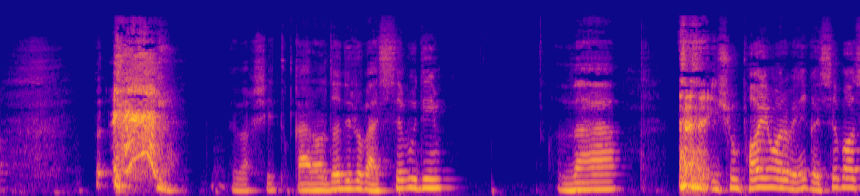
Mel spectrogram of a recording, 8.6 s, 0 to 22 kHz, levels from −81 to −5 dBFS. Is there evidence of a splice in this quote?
no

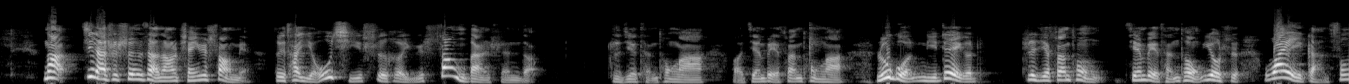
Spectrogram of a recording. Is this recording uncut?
yes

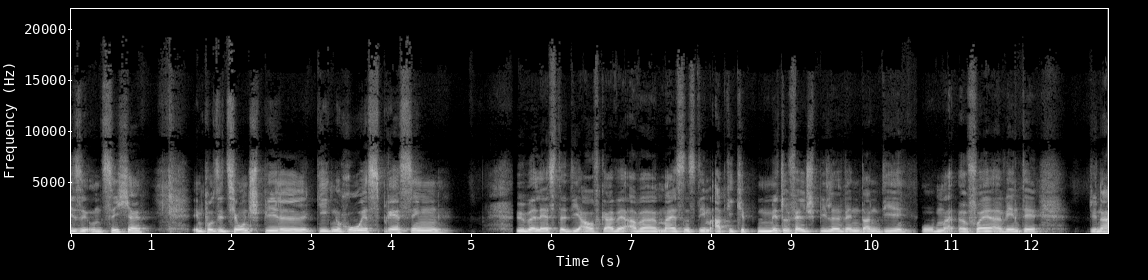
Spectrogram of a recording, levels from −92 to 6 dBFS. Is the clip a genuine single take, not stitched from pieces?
no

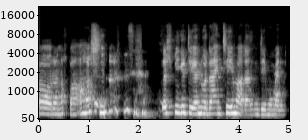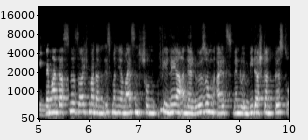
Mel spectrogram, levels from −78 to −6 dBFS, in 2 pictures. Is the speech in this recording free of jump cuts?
no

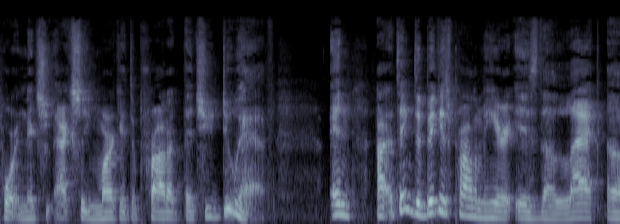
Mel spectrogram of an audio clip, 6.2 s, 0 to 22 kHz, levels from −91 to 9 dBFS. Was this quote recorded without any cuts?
yes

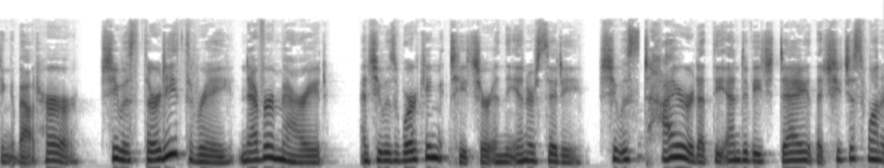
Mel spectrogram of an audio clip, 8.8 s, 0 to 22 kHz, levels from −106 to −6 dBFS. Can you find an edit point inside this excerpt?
yes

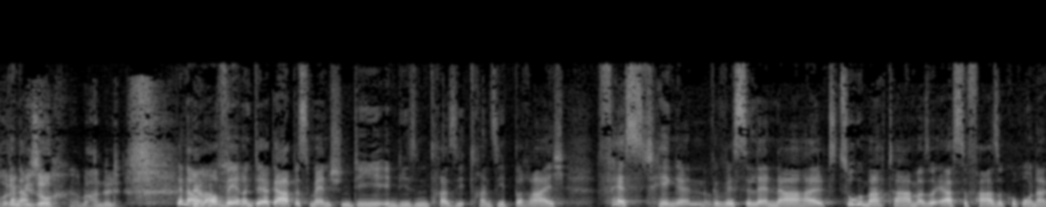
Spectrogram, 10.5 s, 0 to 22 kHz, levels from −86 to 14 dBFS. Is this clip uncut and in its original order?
no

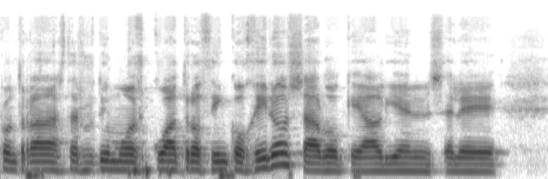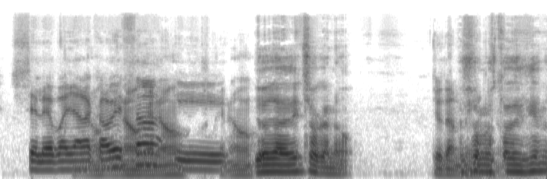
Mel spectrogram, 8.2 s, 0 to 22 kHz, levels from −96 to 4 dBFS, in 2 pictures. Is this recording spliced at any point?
no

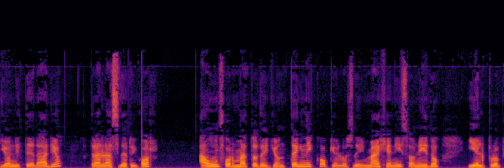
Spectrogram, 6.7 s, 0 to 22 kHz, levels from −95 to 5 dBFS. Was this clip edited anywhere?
yes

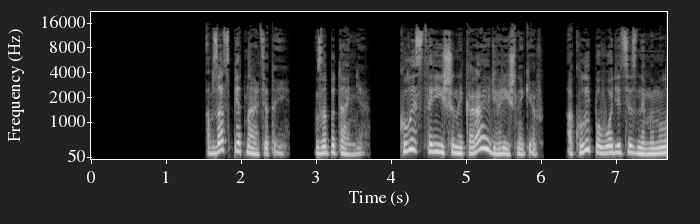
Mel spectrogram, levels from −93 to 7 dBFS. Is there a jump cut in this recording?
yes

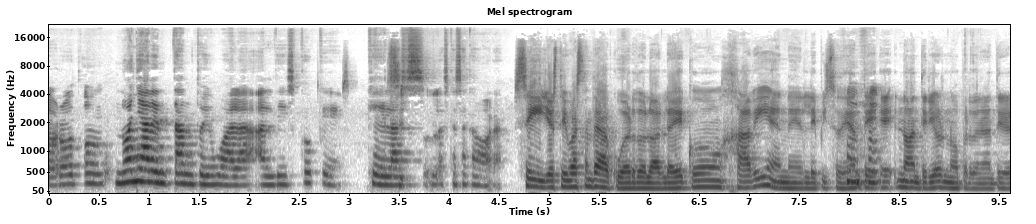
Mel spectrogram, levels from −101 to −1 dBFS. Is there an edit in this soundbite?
yes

